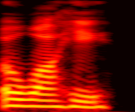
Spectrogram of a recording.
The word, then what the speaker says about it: Oahu: I named him after this island, Oahu, pronounced Oahi.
